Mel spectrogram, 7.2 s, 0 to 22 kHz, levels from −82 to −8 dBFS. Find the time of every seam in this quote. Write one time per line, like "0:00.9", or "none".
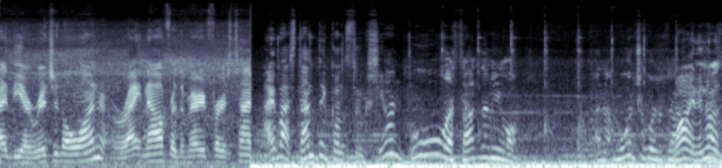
0:02.5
